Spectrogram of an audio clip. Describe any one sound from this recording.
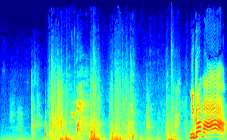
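A boy flops onto a bed.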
